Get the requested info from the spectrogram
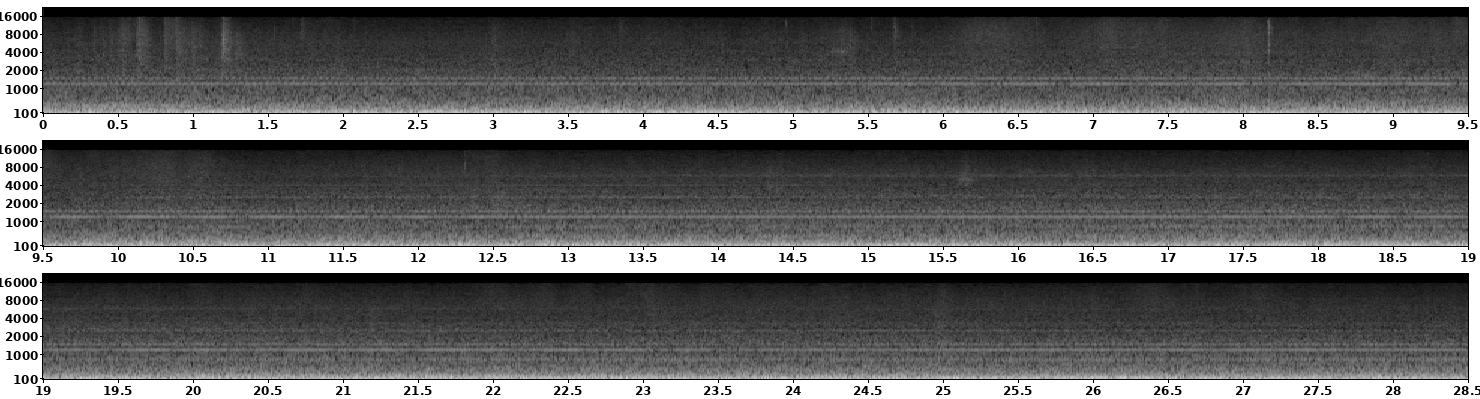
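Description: RER C commuter train heard from inside a carriage while running at speed: a steady low rumble from wheels and track, with a steady high-pitched hum of several tones over it. More tones join the hum about ten seconds in.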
